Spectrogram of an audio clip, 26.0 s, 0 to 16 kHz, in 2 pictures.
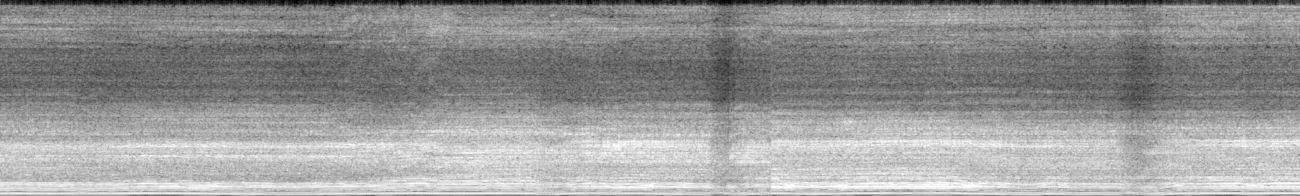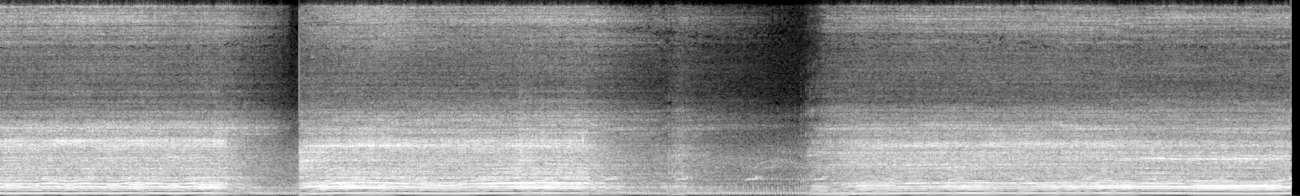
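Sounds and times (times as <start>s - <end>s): two-stroke chainsaw running: 0.0s - 26.0s.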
